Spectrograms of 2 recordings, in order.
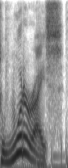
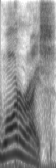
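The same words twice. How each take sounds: First: The words are said with a Philadelphia accent. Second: The words are said with a general American accent. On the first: The speaker calls it right. "it's water ice" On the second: The speaker calls it wrong. "It's not water ice"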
